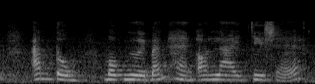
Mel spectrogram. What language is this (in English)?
Vietnamese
